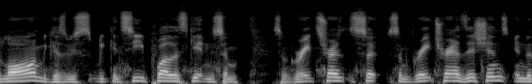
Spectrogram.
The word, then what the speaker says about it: Puelles: Puelles.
